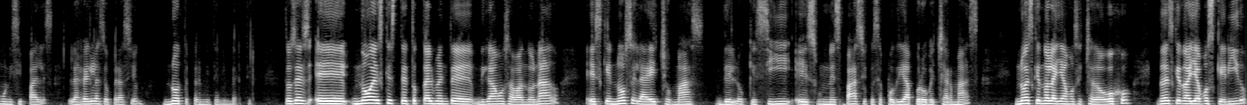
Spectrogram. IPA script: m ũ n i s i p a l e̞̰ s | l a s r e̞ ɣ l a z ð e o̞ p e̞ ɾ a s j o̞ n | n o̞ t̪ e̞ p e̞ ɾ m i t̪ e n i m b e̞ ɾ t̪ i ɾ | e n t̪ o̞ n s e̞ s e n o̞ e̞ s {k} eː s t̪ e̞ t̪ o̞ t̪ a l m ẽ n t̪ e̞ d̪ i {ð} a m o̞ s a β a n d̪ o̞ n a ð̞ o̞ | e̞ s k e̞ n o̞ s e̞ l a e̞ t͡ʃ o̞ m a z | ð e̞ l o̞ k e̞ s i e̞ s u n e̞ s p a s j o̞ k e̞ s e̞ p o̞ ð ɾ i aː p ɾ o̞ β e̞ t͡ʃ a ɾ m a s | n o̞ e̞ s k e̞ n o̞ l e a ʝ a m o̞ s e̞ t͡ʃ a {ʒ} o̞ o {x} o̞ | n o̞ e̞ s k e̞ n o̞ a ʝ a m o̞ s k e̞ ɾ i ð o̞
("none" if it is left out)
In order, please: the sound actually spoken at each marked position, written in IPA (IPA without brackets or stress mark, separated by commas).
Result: k, ɣ, ð, x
